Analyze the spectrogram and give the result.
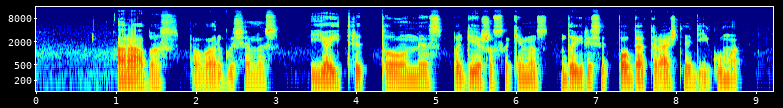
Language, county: Lithuanian, Telšiai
